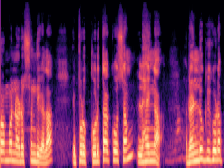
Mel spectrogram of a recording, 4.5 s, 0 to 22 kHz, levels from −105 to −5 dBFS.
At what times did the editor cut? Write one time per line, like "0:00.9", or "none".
none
